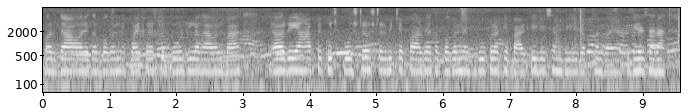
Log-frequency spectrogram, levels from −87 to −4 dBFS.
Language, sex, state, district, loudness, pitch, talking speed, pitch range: Bhojpuri, female, Uttar Pradesh, Deoria, -16 LUFS, 210 Hz, 220 wpm, 205-215 Hz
